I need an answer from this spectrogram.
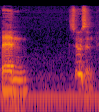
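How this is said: A long pause separates the two names. "Not that long a hyphen, just a shorter one"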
